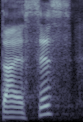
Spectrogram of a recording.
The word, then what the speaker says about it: diocese: it doesn't look like it but this is pronounced diocese throw an e on the end it becomes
